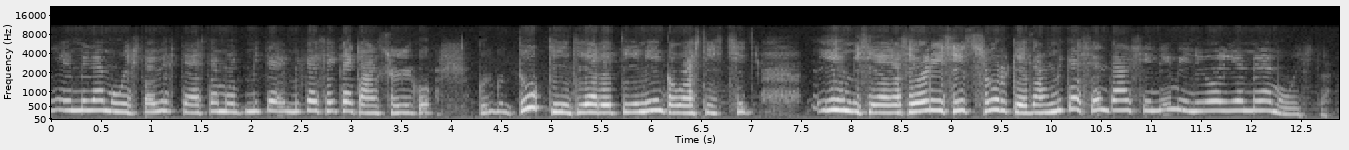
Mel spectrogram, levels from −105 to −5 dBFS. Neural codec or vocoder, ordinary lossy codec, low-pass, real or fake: none; AAC, 64 kbps; 10.8 kHz; real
